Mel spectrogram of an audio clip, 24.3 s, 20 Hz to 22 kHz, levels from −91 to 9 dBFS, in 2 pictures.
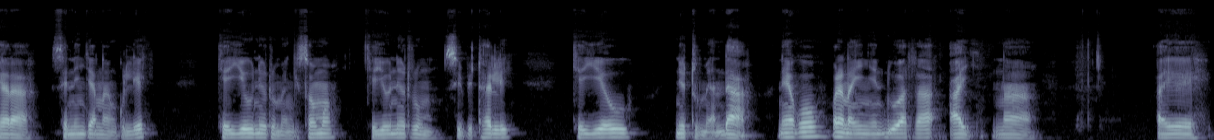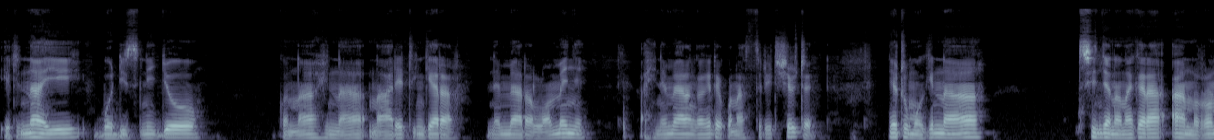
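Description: Speech recording, no technical faults detected.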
